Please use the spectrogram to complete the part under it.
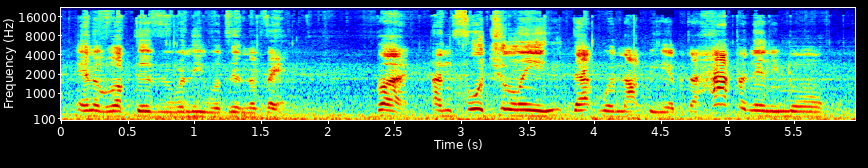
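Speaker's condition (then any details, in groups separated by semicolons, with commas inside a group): No condition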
